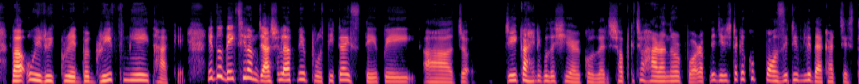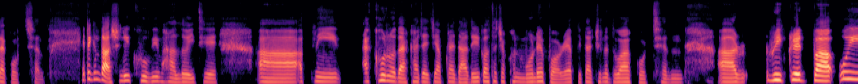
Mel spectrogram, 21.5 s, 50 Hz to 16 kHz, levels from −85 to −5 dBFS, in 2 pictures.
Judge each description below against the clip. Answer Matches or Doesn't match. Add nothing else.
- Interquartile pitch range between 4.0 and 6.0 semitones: Matches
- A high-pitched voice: Matches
